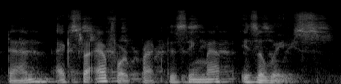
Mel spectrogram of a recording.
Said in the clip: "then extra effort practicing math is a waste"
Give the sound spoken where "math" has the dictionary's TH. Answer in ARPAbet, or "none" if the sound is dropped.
T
